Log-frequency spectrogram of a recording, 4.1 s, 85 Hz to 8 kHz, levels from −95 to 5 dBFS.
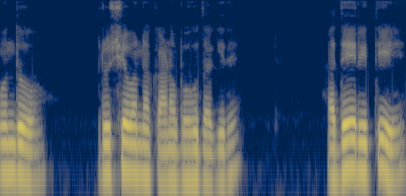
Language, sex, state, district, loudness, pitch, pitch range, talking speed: Kannada, male, Karnataka, Mysore, -22 LUFS, 135 Hz, 125-145 Hz, 75 wpm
